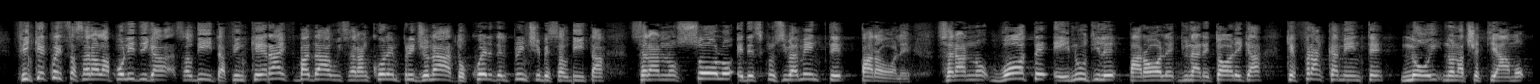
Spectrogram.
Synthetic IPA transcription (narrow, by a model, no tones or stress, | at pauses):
fiŋkekːwest̪asaɾalapoliːt̪̬ikasawd̪iːt̪afiŋkerajfbad̪awisaɾaːŋkoːɾaimpɾid͡ʒonaːt̪okwelːed̪elpɾint͡ʃip̬esawd̪iːt̪asaɾanːosoːloʔed̪eskluzivament̪epaɾɔːlesaɾanːovwɔːt̪eʔeinuːt̪̬ilepaɾɔːled̪iunaɾet̪ɔːɾikak̟efɾaŋkament̪e | nojnonat͡ʃːet̪ːjaːmo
